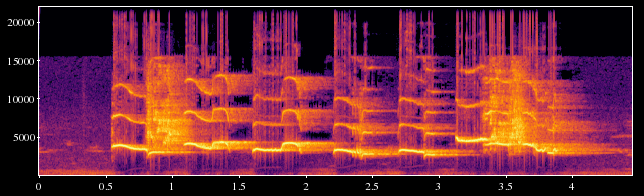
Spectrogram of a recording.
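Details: Morning lure song of an Oriental magpie-robin, played to prompt other magpie-robins and fledglings to answer. Strong, ringing whistles dip and slide in short repeated phrases, roughly two a second, above a dull pulsing rumble.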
